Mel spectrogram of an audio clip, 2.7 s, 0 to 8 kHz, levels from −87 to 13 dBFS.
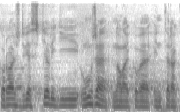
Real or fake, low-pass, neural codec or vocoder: real; 7.2 kHz; none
